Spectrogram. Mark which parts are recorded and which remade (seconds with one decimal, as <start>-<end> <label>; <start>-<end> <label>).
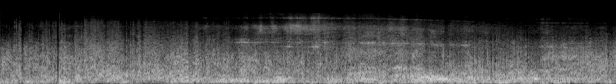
0.0-2.8 remade; 2.8-3.3 recorded; 3.3-3.7 remade; 3.7-6.2 recorded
